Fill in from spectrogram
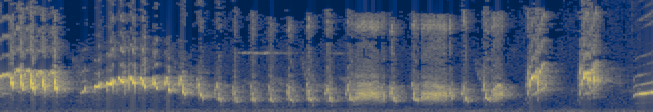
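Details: Chinese hwamei singing: a high whistled opening, then a long falling string of quick repeated notes and harsher, buzzier phrases, over a steady low rumble of background noise.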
